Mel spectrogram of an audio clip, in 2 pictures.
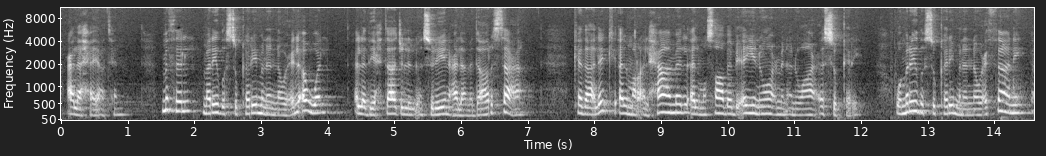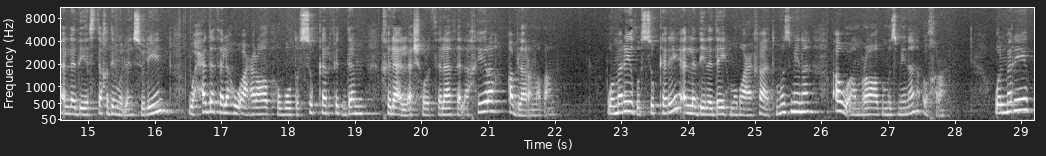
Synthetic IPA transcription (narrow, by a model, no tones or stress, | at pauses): ʕalaħajaːt̪hɪmː | ɪθlmɑɾiːðˤɪsːʊkːɑɾimɪnɪnːoːʕɪlʔawːalʔalːaðijaħt̪aːd͡ʒlɪlʔʊnsʊliːnʕalamad̪ɑːɾˤɪsːaːʕa | kaðaːlɪkʔɪlmɑɾˤʔa̰lħaːmɪlɪlmʊsˤɑːbabɪʔajːnoːʕmɪnʔanwaːʕɪsːʊkːa̰ɾḭ | wɪmɑɾiːðˤɪsːʊkːɑɾimɪnɪnːoːʕɪθːaːniʔalːaðijast̪axd̪ɪmʊlʔʊnsʊliːnwɪħad̪aθalaɦʊʔɑʕɾˤɑːðˤhʊbuːt̪ˤɪsːʊkːɑɾˤfid̪ːamːxɪlaːlɪlʔaʃhʊɾɪθːalaːθalʔaxiːɾaqablɾˤɑ̰mɑðˤɑ̰ːn | wʔɪlmɑɾiːðˤɪsːʊkːɑɾiʔalːaðilad̪eːhmʊðˤɑːʕɑfaːt̪mʊzmɪnaʔawʔɑmɾˤɑːðˤmʊzmɪnaʔʊxɾˤɑ̰ | wɪlmɑɾiːðˤ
